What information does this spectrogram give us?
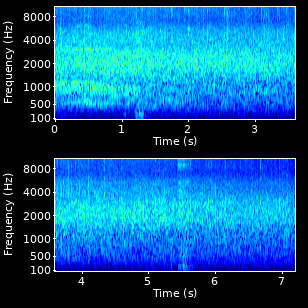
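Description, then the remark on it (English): A crowd gives a clap offering to Jesus, hundreds of hands clapping in a dense, sustained wash of sound without letting up, with no voices standing out. “If you love Jesus, would you give him a clap offering today?”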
